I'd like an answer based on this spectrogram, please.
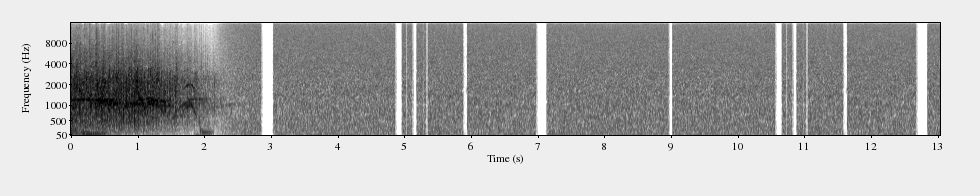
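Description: Dance music fades out over the first two seconds, then a steady static hiss with several brief cut-outs, an old-film noise effect.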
